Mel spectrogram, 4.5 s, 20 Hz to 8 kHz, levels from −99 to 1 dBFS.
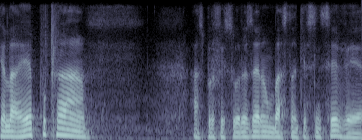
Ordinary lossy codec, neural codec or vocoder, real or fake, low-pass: Opus, 32 kbps; none; real; 7.2 kHz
